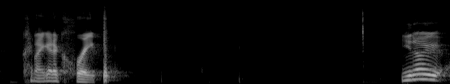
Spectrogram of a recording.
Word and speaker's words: crepe: ambiguous so that's why they call it a crepe as if it was spelled c r a y p uh Muna coconut same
